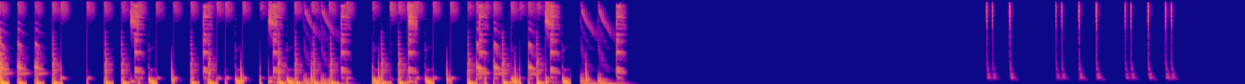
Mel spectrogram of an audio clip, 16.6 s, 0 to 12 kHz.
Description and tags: Nord keys Dirty
Nord Lead 2 - 2nd Dump
ambient, backdrop, background, bass, bleep, blip, dirty, electro, glitch, idm, melody, nord, resonant, rythm, soundscape, tonal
